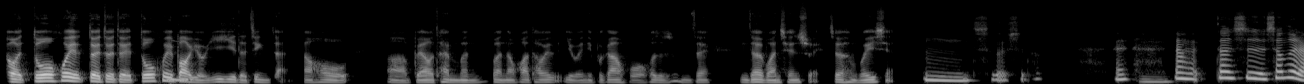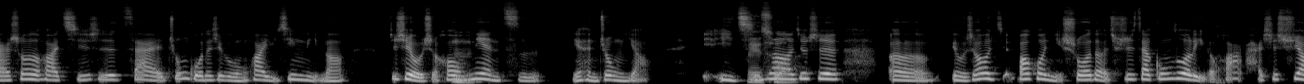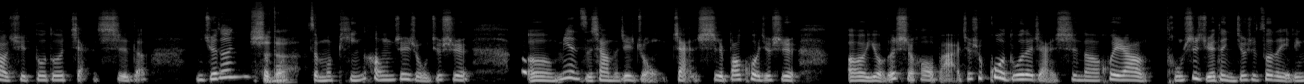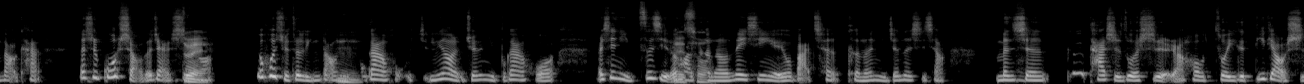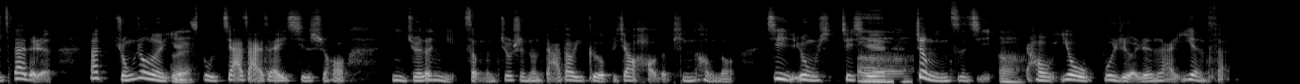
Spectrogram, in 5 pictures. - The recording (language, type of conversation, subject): Chinese, podcast, 怎样用行动证明自己的改变？
- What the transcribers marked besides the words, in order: other noise; background speech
